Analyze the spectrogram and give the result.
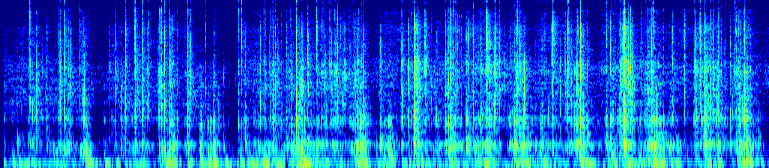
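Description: Lace-gloved fingertips and nails scratch and crinkle the bubbled surface of a flat, thin, empty blue metallic foil bubble mailer held upright. The result is a dense, continuous stream of bright, crisp crinkles and scratchy rustles, with little low end. The rustling swells and fades in quick, uneven bursts.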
